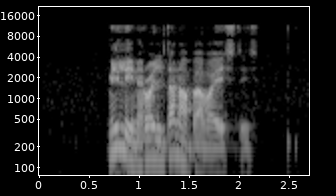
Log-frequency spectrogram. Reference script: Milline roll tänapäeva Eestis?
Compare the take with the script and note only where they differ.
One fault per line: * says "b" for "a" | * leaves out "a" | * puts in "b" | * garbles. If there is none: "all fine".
all fine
